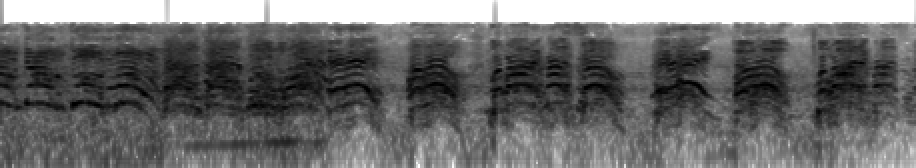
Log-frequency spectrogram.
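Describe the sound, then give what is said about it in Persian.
Crowd of protesters against Hosni Mubarak's regime in Egypt chanting in unison, loud rhythmic shouted phrases repeating in steady bursts with a dense roar of many voices throughout. “این نوار از اعتراضهای علیه رژیم حسنی مبارک در مصر است”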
